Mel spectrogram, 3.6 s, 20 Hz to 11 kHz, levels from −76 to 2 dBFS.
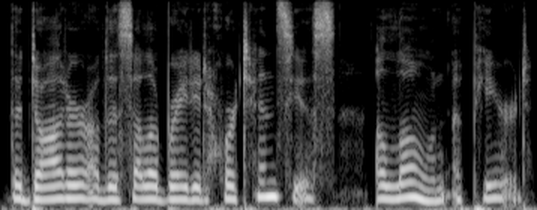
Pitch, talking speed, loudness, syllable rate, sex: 200 Hz, 135 wpm, -15 LUFS, 5.8 syllables/s, female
